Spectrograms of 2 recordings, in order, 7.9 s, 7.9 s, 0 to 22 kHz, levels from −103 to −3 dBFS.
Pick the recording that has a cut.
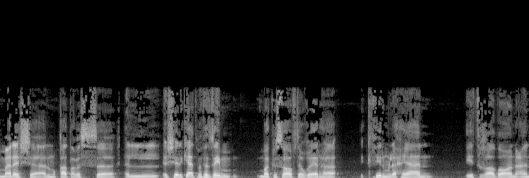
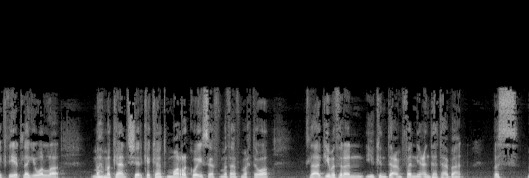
first; 1 cut; at 1.8 s

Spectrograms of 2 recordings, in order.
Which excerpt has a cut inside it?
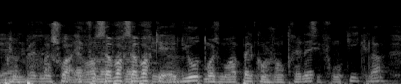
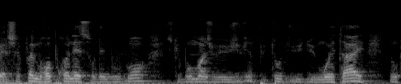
first; 3 cuts; at 1.2 s, 2.0 s, 3.1 s

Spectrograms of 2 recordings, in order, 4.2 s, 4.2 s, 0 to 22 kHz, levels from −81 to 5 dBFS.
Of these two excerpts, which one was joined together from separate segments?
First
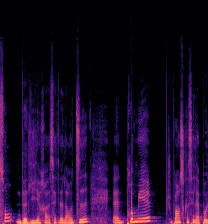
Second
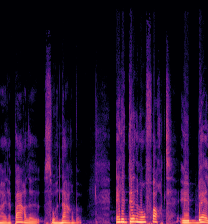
first; 2 cuts; at 1.1 s, 2.5 s

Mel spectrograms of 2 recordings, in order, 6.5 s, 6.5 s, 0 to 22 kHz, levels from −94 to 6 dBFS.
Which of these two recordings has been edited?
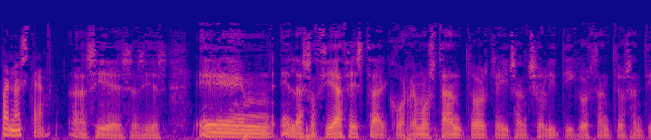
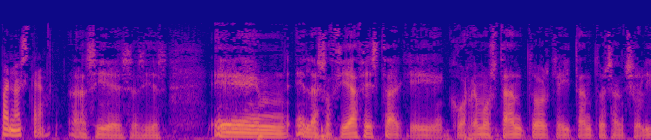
first; 3 cuts; at 1.8 s, 3.9 s, 5.1 s

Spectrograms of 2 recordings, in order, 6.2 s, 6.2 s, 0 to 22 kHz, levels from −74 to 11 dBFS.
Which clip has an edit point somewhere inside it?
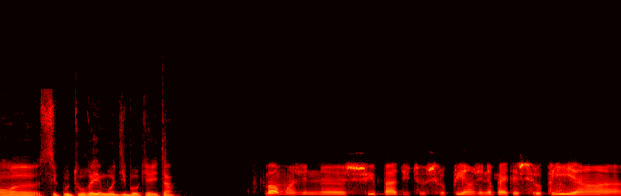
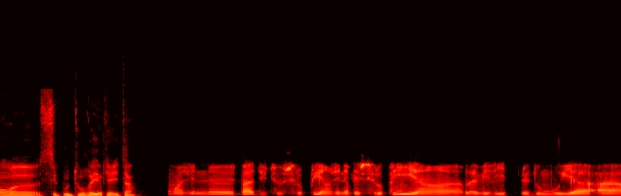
second; 6 cuts; at 1.0 s, 1.7 s, 2.3 s, 3.5 s, 4.7 s, 5.1 s

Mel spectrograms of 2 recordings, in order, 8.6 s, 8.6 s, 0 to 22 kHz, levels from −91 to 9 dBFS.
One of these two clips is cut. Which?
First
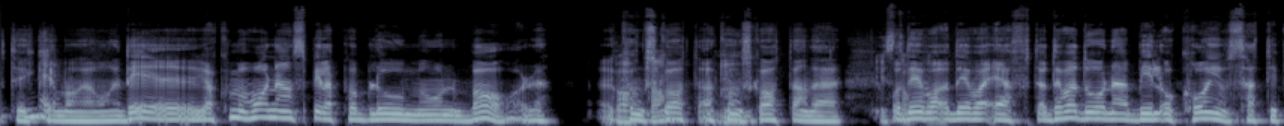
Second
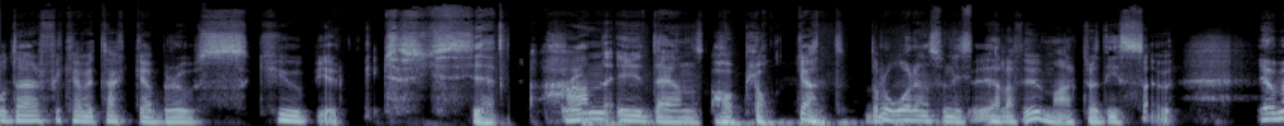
second; 6 cuts; at 4.6 s, 5.9 s, 6.4 s, 6.8 s, 7.2 s, 7.6 s

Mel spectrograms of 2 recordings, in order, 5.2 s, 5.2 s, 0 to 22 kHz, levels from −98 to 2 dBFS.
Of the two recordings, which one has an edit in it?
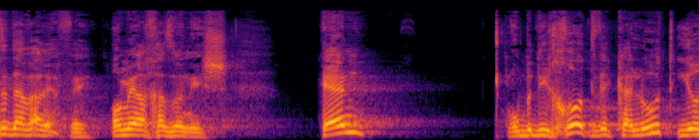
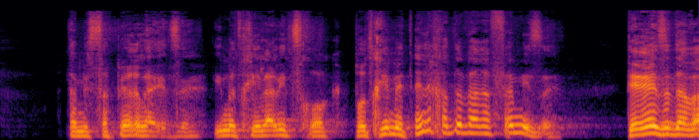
second; 3 cuts; at 1.5 s, 2.6 s, 3.1 s

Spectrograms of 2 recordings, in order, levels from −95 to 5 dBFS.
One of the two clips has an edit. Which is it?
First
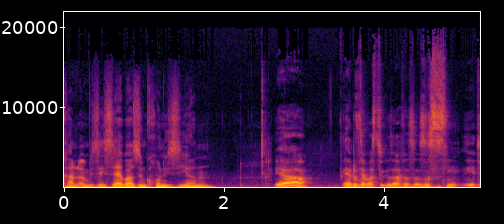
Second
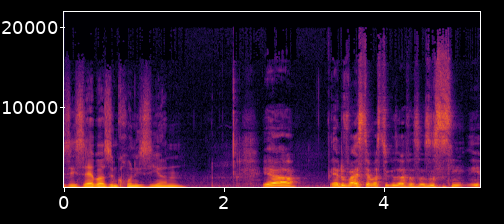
first; 2 cuts; at 2.6 s, 3.7 s

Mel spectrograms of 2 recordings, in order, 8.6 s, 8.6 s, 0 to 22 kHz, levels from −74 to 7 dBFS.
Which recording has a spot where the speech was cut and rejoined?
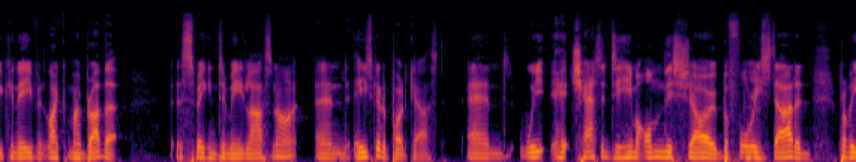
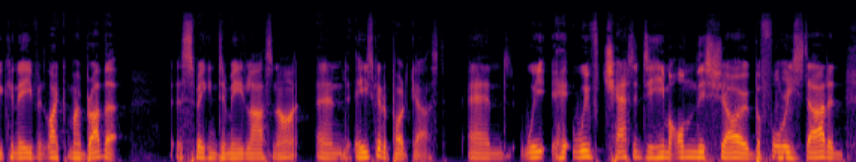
first; 1 cut; at 5.7 s

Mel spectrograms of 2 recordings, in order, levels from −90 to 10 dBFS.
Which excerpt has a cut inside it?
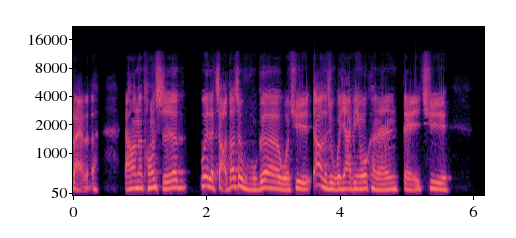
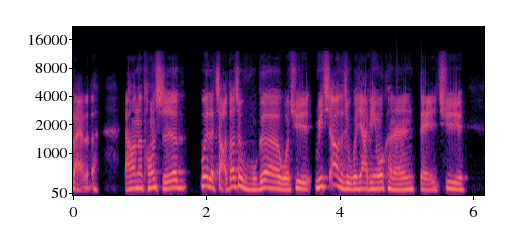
first; 1 cut; at 3.6 s

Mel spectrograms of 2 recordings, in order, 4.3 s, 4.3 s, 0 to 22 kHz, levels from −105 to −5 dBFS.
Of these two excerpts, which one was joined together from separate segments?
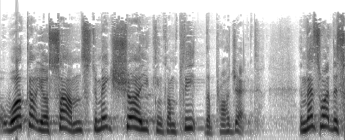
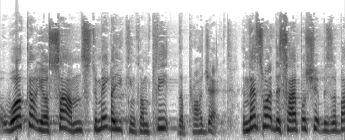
second; 2 cuts; at 1.4 s, 3.0 s

